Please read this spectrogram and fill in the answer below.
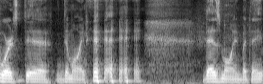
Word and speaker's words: Des Moines: Des Moines. Oh, that's not how it's spelled, but I know what you meant. Des Moines. Okay, it's 2 words. Des Moines. Des Moines, but they call it Des Moines.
